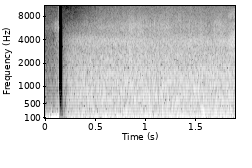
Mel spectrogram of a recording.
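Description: Rushing creek water flows steadily and loud close to the microphone, a broad continuous wash with wind buffeting, briefly cut near the start.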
